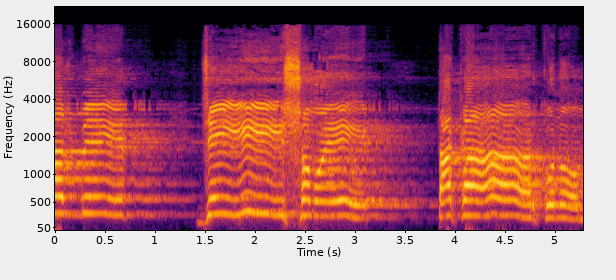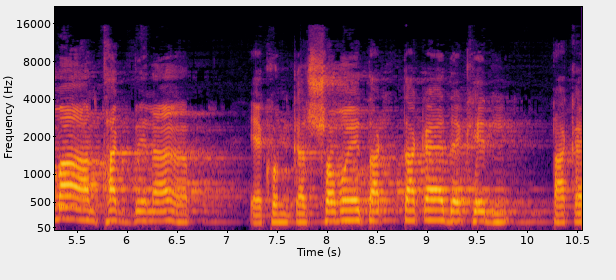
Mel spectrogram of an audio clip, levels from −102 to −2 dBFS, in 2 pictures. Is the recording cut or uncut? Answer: uncut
